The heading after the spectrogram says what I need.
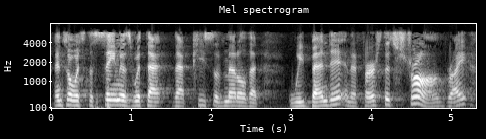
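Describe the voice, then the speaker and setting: A male pastor giving a sermon in a church, talking candidly and conversationally, then building to loud, emphatic peaks. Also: fairly high pitch, moderate pace, dull audio.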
